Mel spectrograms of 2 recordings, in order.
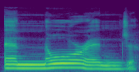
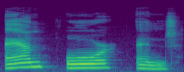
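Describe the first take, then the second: First: The word an is shortened to a quick n. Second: The word an is said fully and slowly. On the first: "you can shorten it to say n and use that stop" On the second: "If we're speaking slowly"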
